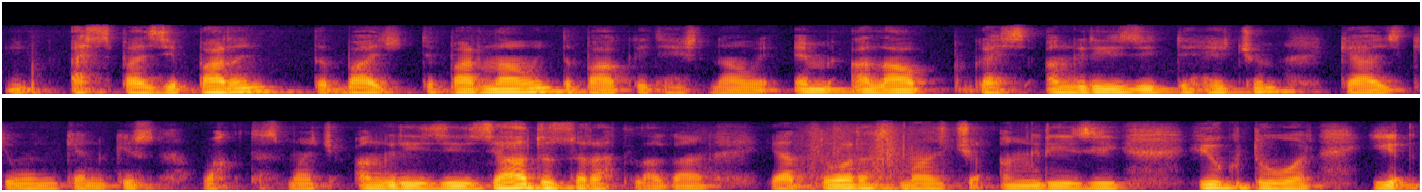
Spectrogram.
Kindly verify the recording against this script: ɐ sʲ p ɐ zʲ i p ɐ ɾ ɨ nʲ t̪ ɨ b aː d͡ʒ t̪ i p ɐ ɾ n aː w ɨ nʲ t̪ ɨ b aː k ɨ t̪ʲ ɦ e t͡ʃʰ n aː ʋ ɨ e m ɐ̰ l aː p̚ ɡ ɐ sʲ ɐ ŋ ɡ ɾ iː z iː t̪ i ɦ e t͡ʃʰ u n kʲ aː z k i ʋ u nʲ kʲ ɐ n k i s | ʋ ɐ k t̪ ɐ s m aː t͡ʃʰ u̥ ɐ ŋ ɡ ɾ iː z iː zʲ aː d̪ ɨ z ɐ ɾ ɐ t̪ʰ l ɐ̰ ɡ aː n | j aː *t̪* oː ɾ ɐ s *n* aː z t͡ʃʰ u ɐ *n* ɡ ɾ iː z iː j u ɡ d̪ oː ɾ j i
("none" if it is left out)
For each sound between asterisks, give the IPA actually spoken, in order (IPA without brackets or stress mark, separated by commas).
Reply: d̪, m, ŋ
